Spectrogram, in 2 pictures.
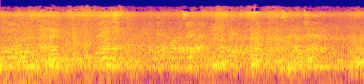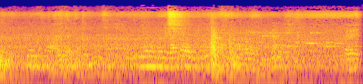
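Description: A man speaks steadily in a room full of people.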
